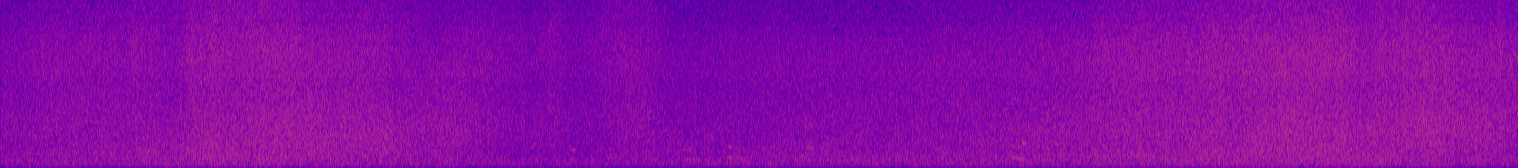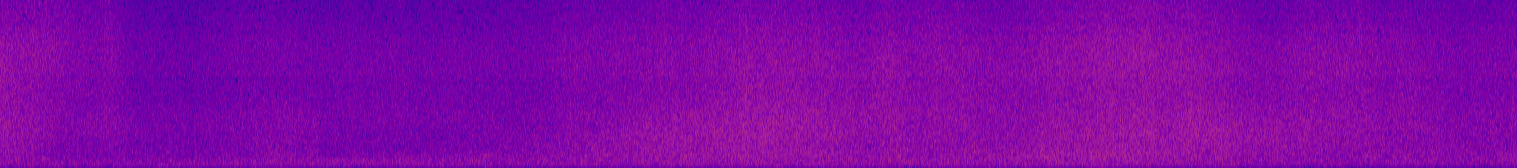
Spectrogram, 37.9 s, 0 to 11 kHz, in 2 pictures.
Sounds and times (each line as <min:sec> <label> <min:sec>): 0:00.0 waves coming in under the Manhattan Beach Pier 0:37.9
